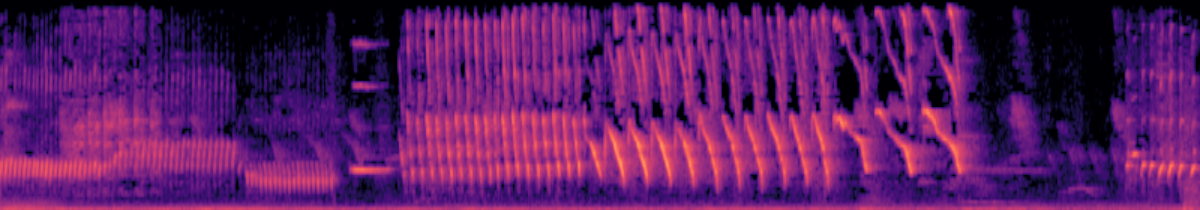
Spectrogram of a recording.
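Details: Canary song used to stimulate idle canaries to sing: a varied, high-pitched song of steady whistled notes, then a fast run of repeated rolling trills and a buzzy closing phrase.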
